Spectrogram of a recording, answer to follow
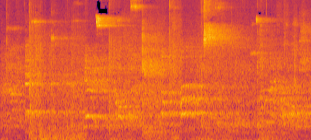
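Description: Futsal ball being kicked and bouncing on a hard sports-hall floor, with players' voices calling out, all echoing in a large hall; the sound picks up about half a second in.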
